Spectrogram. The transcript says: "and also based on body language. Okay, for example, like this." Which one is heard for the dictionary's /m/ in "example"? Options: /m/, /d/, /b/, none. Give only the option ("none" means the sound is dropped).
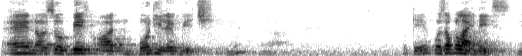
none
